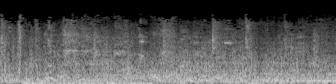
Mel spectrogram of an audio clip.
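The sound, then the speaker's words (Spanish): A fast-moving train with wagons rolls through the night on a World War II deportation route to Auschwitz. It makes a loud, steady, unbroken rumble and clatter of wheels on track that continues evenly from start to finish. “El tren va demasiado rápido para los demás.”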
